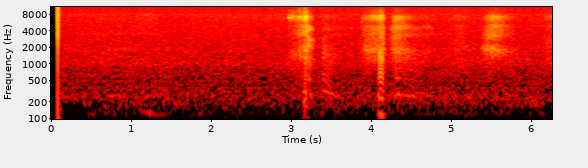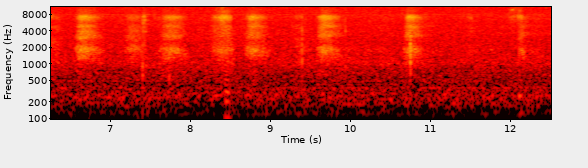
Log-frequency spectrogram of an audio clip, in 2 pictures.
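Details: Sleep snoring, possibly in a baby, with soft, hissy nasal snorts repeating irregularly about once a second in a quiet room.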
